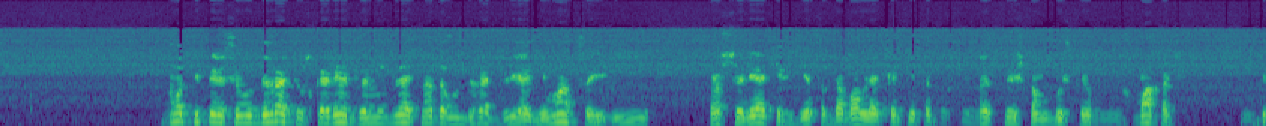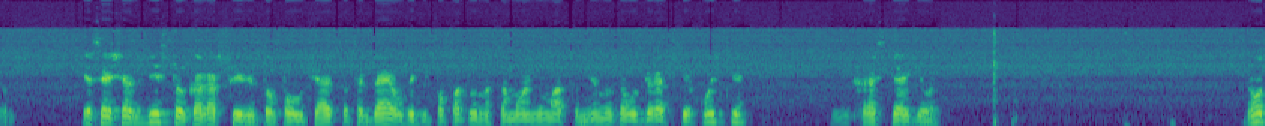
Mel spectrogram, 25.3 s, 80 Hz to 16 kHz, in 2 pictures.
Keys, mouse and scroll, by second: 22.6 space, 23.9-25.3 drag.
